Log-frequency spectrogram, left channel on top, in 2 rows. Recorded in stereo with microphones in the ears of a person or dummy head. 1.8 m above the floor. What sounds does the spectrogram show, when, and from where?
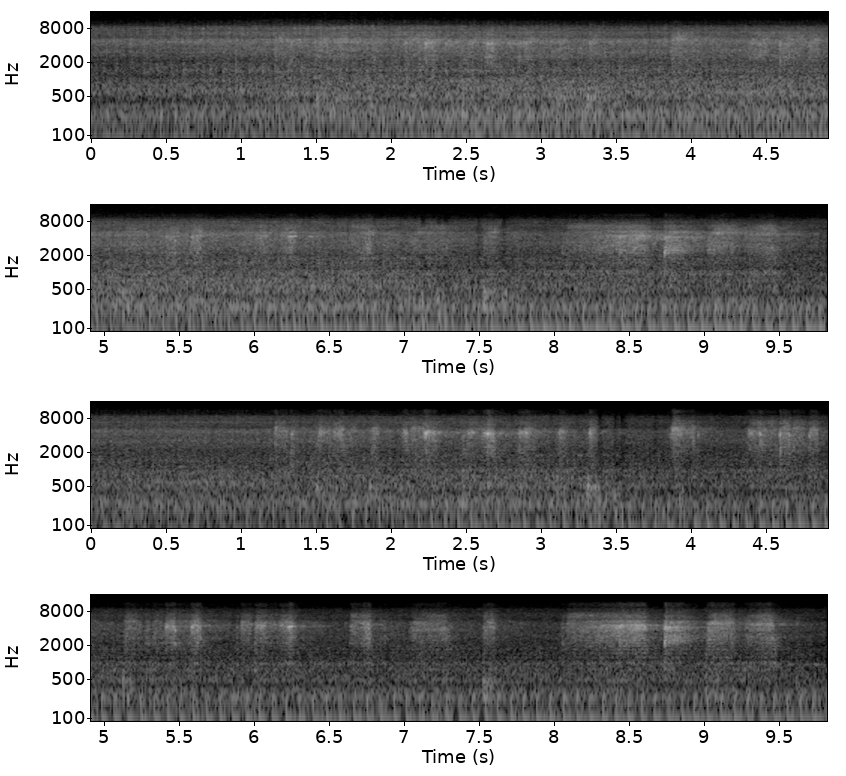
1.2 s writing: 15° right (ahead or behind), 3 m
